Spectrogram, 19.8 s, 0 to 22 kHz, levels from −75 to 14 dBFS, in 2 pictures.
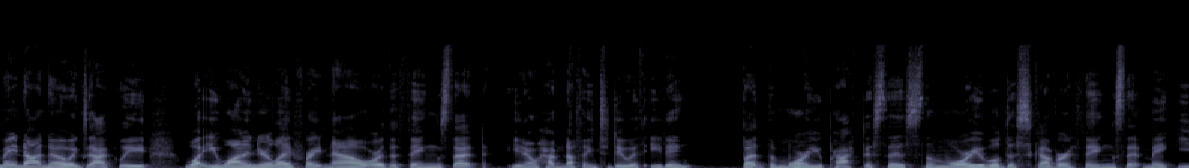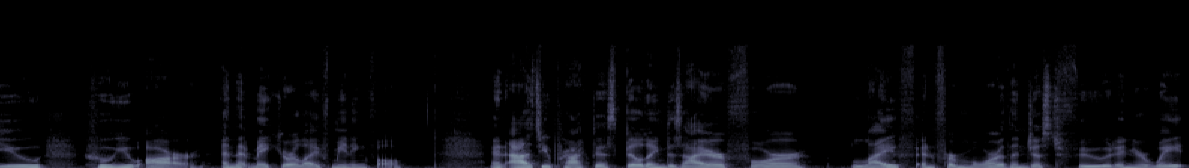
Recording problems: abrupt cut into speech; at the start

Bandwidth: 16 kHz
